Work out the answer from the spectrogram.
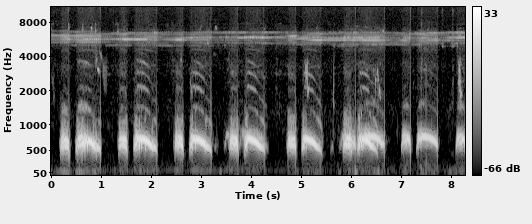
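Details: Spotted dove, a wild bird used as a decoy to lure others, singing continuously: a steady run of soft, low coos, each phrase a short note followed by a longer downward-curving hoot, repeated about a dozen times without pause.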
